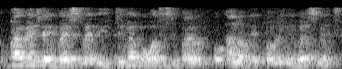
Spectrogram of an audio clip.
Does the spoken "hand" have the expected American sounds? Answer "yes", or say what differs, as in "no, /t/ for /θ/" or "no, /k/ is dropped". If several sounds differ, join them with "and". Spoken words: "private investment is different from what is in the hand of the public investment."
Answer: no, /d/ is dropped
